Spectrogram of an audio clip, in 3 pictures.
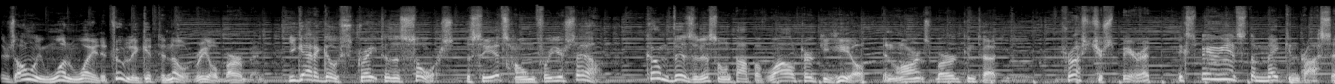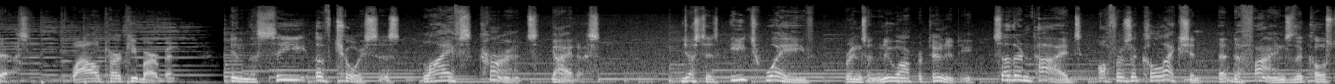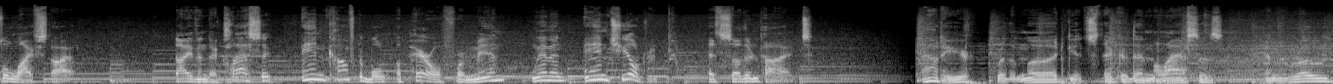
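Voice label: English US, commercial; GoLocalise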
